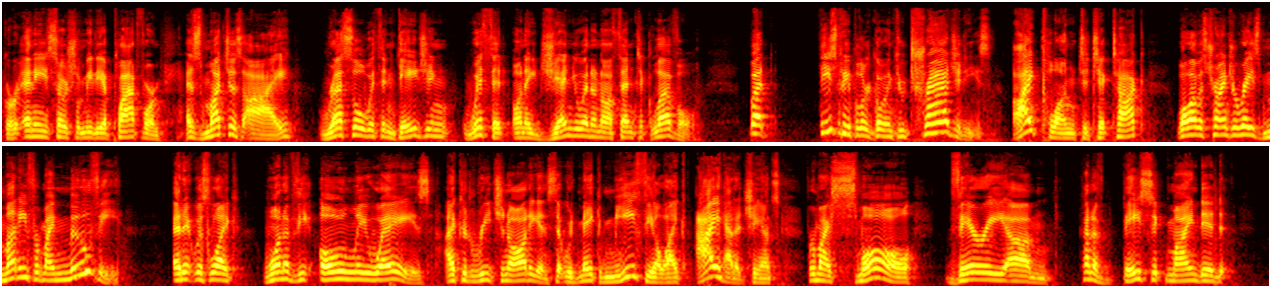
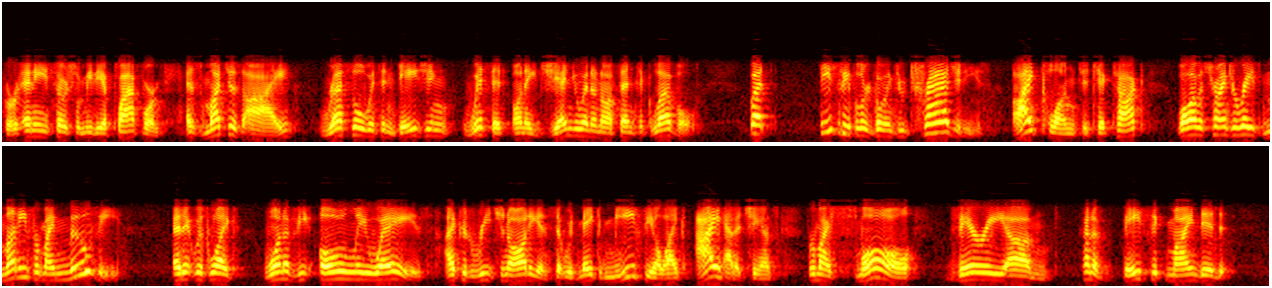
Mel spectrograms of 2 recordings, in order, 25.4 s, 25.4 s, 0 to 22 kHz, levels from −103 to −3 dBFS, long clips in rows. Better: first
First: none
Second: phone-call audio; nothing above 3.5 kHz

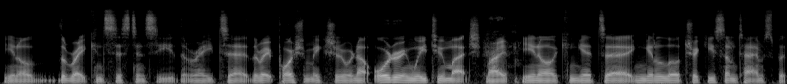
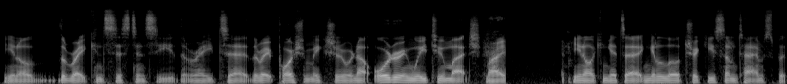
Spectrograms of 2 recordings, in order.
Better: first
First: none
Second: audio freezing; at 5 s for 0.5 s

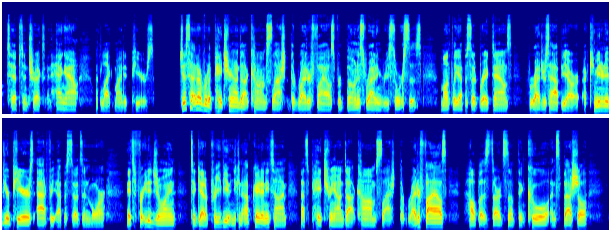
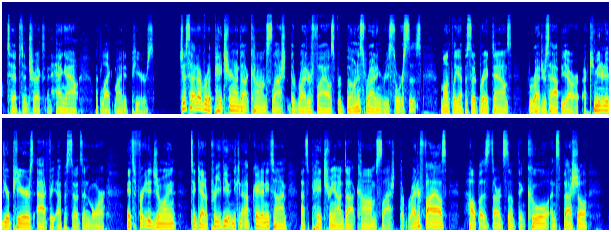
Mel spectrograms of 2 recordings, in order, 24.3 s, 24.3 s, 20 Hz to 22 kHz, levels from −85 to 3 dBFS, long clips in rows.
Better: second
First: thin; somewhat; fading below 350 Hz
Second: none

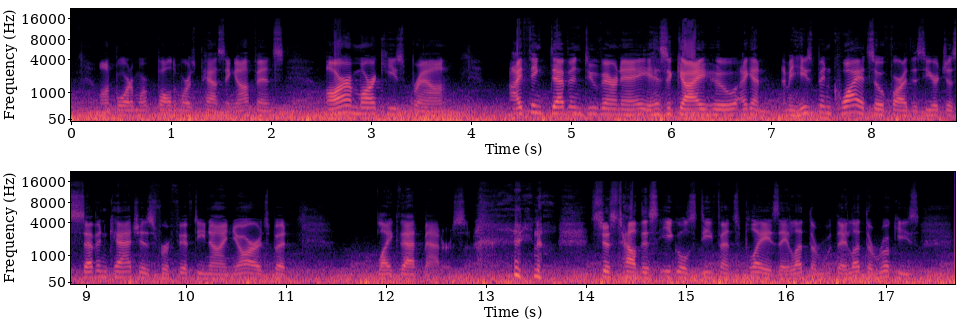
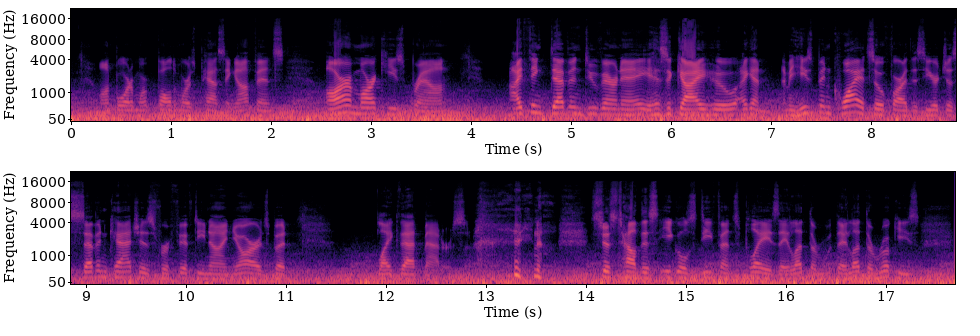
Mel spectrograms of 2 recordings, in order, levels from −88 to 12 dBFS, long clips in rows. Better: neither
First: low rumble; noticeable; throughout; 10 dB below the speech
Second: low rumble; noticeable; throughout; 10 dB below the speech

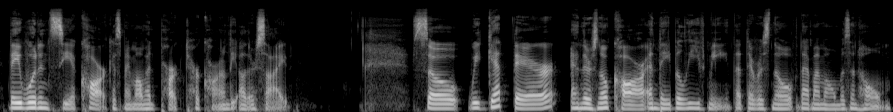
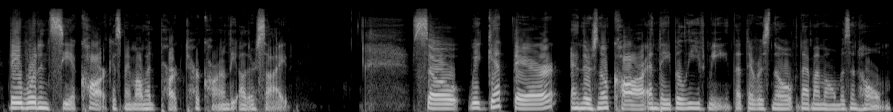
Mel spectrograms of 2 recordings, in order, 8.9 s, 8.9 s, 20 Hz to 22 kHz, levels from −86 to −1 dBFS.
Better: first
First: none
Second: distortion; slight; 10 dB below the speech

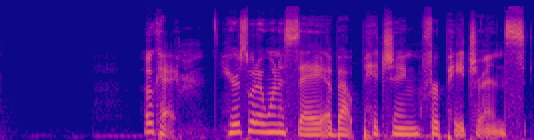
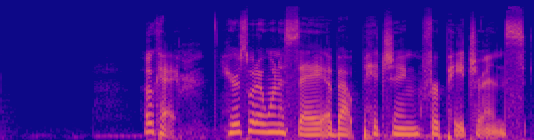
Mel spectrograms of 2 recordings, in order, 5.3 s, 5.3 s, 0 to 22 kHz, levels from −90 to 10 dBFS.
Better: first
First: none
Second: muffled; slightly; fading above 3.5 kHz

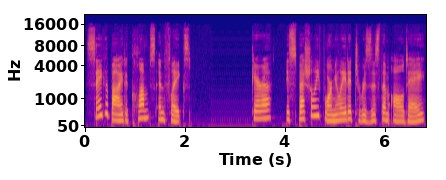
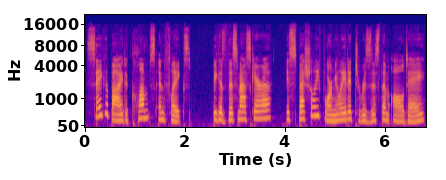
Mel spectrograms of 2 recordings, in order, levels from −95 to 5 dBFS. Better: second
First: audio freezing; at 2.5 s for 1 s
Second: none

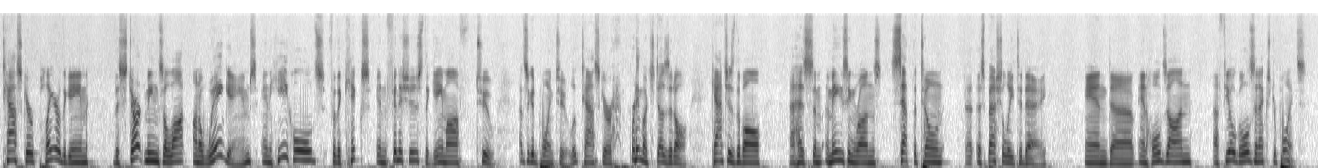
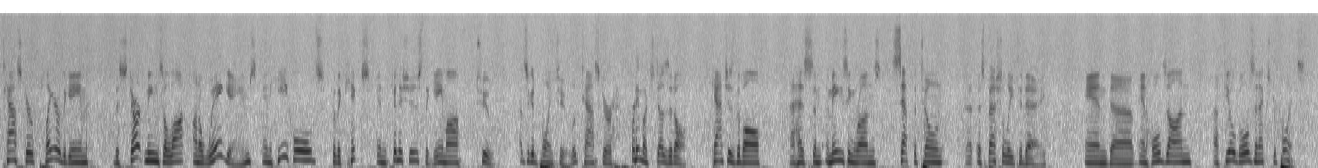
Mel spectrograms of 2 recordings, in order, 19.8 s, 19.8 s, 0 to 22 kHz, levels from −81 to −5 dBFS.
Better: first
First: hiss; faint; throughout; 25 dB below the speech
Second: hiss; loud; throughout; 6 dB below the speech

